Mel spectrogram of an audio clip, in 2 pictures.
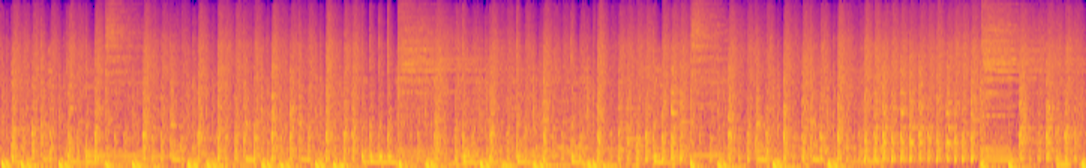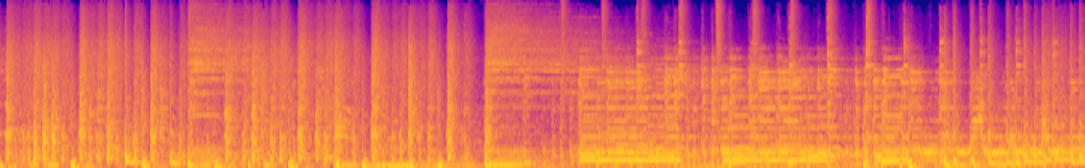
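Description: Live rock band playing an instrumental stretch: a drum kit with kick and snare drives it under electric guitar and keyboard. Near the end the drums drop back and the band holds steady chords cut in an even rhythm.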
